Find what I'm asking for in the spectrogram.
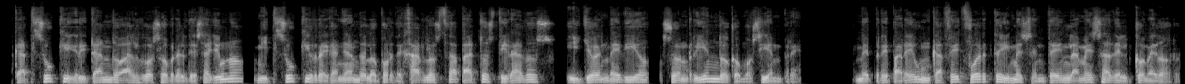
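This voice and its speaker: A man narrating a first-person story in a slow, even reading voice. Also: low-pitched, dry recording, clean studio sound.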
